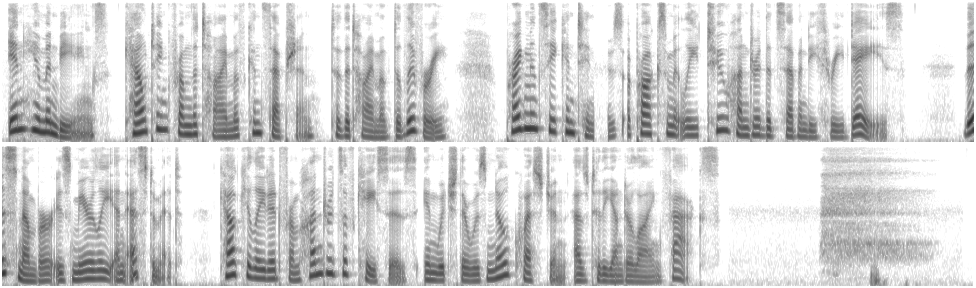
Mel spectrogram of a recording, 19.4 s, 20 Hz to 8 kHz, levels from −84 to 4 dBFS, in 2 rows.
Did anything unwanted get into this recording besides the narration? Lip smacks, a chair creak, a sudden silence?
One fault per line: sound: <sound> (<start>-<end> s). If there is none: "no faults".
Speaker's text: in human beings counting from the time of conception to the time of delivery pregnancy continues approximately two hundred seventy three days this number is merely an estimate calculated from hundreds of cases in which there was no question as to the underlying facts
sound: dropout (5.9-6.1 s)
sound: sigh (17.9-19.1 s)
